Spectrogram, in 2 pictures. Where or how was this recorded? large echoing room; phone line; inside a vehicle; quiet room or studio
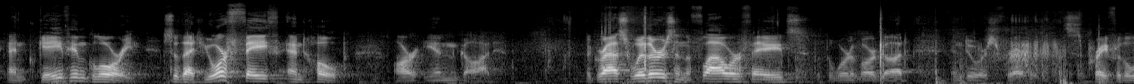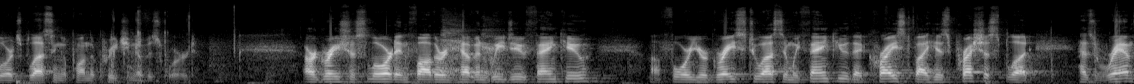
large echoing room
